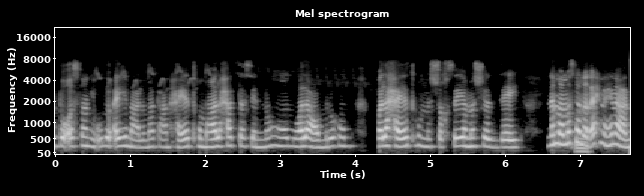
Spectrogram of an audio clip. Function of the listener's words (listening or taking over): listening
